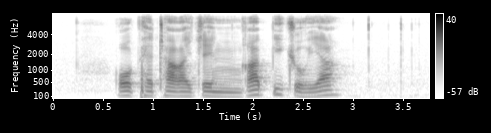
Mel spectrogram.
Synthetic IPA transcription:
ɣʊpʰɛtʰaɣat͡ʃʼeŋ̩ɣapʼit͡ʃʼɔja

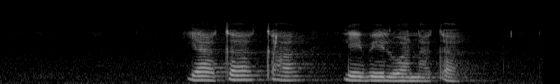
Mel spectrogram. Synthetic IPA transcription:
jakʼakʼalɪbɛlwanakʼa

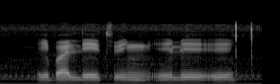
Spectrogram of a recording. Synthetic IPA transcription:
ɪbalet͡sʼweŋ̩ɪlɪɪ

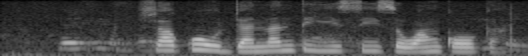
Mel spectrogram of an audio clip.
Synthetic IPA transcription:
ʂakuɦudanantijisisɔwaŋkɔːka

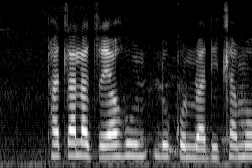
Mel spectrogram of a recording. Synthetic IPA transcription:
pʰat͡ɬʼalat͡sʼɔjaɦʊlʊkʼʊlwadit͡ɬʰamoː

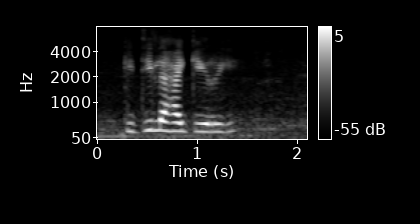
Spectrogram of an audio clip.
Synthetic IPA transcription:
kʼɪtʼilaɦakʼɪːrɪ

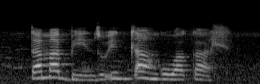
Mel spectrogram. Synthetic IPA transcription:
tʼamabʱind͡zʱuint͡ɬʼaŋɡʱuwakʼaːɬɛ̥

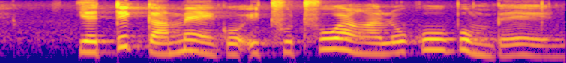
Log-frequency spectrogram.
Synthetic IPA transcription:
jetʼiɡ̥ʱamɛk̬ʼɔʔitʰutʰuk̬aŋalok̬ʼuɓumbʱɛːna

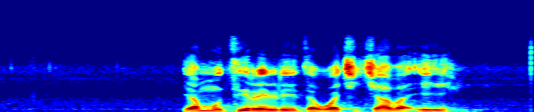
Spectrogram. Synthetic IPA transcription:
ja̰mut͡sʰiɾɛɺed͡zawat͡ʃʰit͡ʃʰaβa̰ʔe

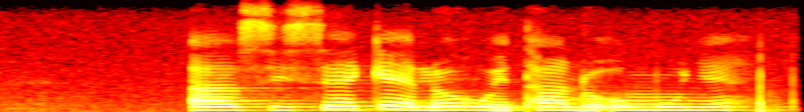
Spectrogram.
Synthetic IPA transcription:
asisɛk̬ʼɛlɔwɛtʰandʱɔʔomuːɲɛ

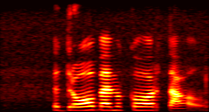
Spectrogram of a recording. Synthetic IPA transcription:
b̥ədrɑːbəjməkɑːrta̰lˠ

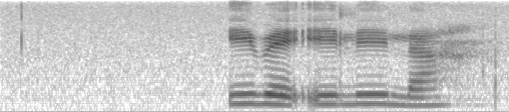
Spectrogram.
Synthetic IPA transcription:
ɪβɛʔɪlɪla

